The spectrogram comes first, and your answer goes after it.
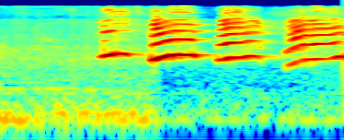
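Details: Chippiparai puppies, a native Indian dog breed, from Thanjavur, Tamil Nadu, give a series of high, thin whines, each note brief and slightly rising.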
